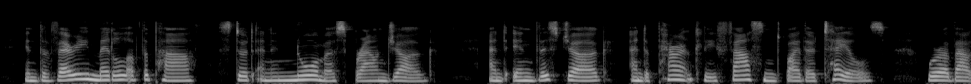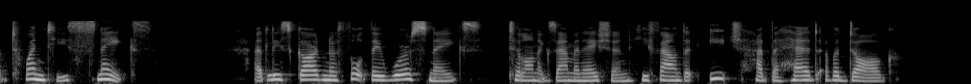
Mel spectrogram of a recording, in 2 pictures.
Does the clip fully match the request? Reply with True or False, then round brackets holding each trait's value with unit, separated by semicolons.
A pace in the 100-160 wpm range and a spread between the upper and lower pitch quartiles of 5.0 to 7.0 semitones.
False (145 wpm; 3.8 semitones)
